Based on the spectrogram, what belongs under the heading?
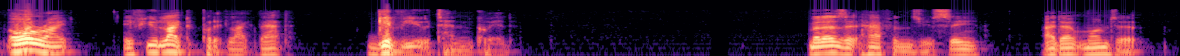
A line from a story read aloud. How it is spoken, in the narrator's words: He said flatly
